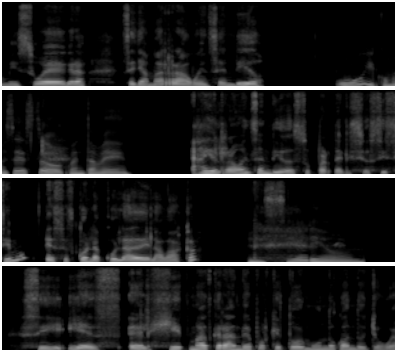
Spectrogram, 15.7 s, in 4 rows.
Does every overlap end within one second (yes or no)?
yes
